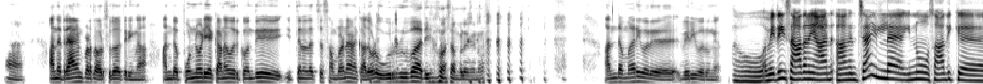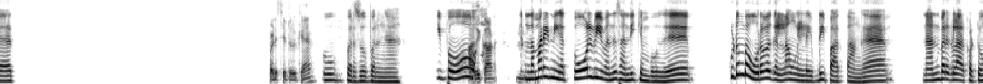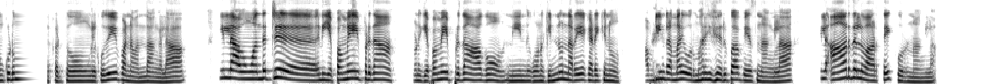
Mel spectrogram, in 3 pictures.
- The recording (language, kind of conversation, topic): Tamil, podcast, தோல்வியைச் சந்தித்தபோது நீங்கள் என்ன கற்றுக்கொண்டீர்கள்?
- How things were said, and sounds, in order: chuckle; laugh; laughing while speaking: "அதிகமா சம்பளம் வேணும்"; tapping; other noise; "ஆகிச்சா" said as "ஆணுச்சா"; drawn out: "சாதிக்க"; mechanical hum; distorted speech; drawn out: "வந்துட்டு"; throat clearing; laughing while speaking: "ஒரு மாரி வெறுப்பா பேசுனாங்களா?"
